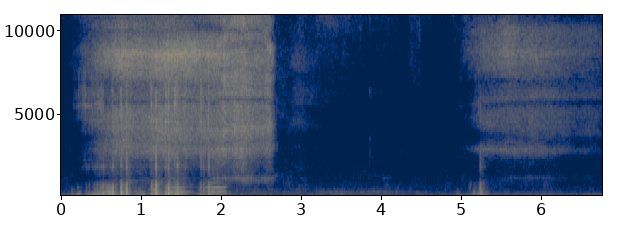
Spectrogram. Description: snoring man on the sofa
